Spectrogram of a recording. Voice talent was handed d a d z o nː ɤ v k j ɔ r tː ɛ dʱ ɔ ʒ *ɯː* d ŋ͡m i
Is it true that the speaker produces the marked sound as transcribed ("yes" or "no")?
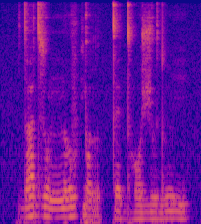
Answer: no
